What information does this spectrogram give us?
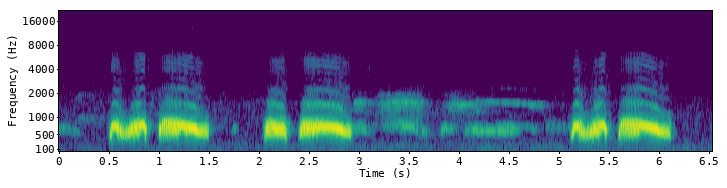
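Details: Spotted dove hen, a decoy calling to entice males, repeats three doubled coos, short wobbly note then longer falling note, with faint soft cooing murmurs in the gap between.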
